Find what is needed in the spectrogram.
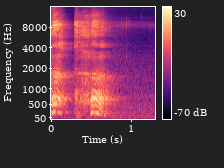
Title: Girl coughing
